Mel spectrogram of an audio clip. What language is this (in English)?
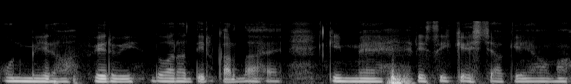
Punjabi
